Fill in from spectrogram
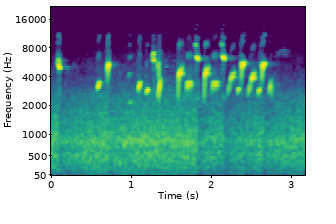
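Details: European goldfinch kept by its owner, singing beside the flowing water of the river Jerte, a little shy in the unfamiliar spot: rapid twittering of high, bright, varied notes and short trills over a steady rushing of river water.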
